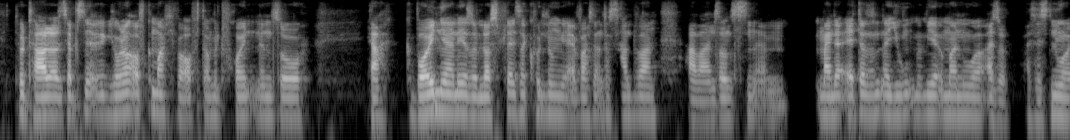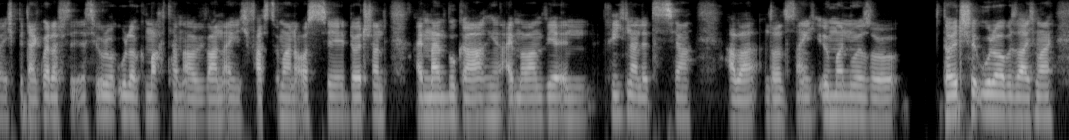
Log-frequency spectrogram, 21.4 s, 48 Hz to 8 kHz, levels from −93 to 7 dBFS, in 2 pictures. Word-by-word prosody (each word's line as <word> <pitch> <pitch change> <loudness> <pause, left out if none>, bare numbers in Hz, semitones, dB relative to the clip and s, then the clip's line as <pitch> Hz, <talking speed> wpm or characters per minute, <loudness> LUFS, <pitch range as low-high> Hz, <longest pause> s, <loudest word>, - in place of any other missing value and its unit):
Total, 120 -3 +8
also 120 - +6
ich - - +2
hab's - - +1
in 135 - 0
der - - -2
Region 125 0 0
oft 135 - +2
gemacht, - - -1
ich - - -16
war - - -1
oft - - -6
auch - - -6
mit - - -10
Freunden 120 0 -4
in 115 0 -5
so, 115 0 -2 0.7
ja, - - +4 0.2
Gebäuden 130 +3 +6
ja, 130 -1 +5
ne, 130 0 +2
so 120 -1 -1
Lost 115 0 +3
Place 135 -2 -1
Erkundungen, 125 -1 -6
die 120 - -5
einfach 115 -1 -2
so - - -5
interessant 120 0 -6
waren. 120 -1 -3 0.3
Aber 100 -1 -1
ansonsten, 110 +2 -3
ähm, - - -13 0.3
meine 120 +1 +2
Eltern 130 - 0
sind 120 +1 -7
in - - -9
der 125 - 0
Jugend 120 +2 -7
mit 120 0 -13
mir 125 0 -1
immer 120 0 -3
nur 120 -1 -6
also 115 - -3 0.2
was 115 -2 -13
heißt 105 +1 -2
nur, 120 -2 -2
ich 110 - -4
bin - - -12
dankbar, - - +1
dass, - - -2
äh, - - -11
dass - - -2
wir - - -7
Urlaub 120 -1 -4
Urlaub 120 -2 -1
gemacht 120 +1 -4
haben, 120 - -6
aber 110 0 -2
wir 105 - -14
waren 110 0 0
eigentlich 110 -2 -2
fast 110 - -1
immer 115 - -1
an 115 - -1
der - - -3
Ostsee 120 0 +3
in 120 - -8
Deutschland. 115 0 0 0.3
Einmal 115 0 +3
in 115 - -8
Bulgarien, 115 0 0
einmal 110 -1 -1
waren 115 0 -2
wir 115 0 +1
in 110 0 -7
Griechenland 120 -1 -2
letztes 110 - +4
Jahr, 110 -1 -4 0.3
aber 105 +1 -1
ansonsten 110 -2 -3
eigentlich 115 0 -3
immer 120 0 0
nur 120 -1 -3
so 110 -1 -3 0.4
deutsche 125 +2 +5
Urlaube, 125 -2 +2
sag 115 0 +3
ich - - -3
mal, 120 0 0
120 Hz, 250 wpm, -26 LUFS, 115-120 Hz, 0.7 s, Total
